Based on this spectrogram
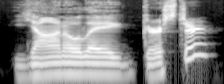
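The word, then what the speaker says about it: Jan-Ole Gerster: It is written by some people and it is directed by, I want to say, Yan Ole Gerster. Yes. All right, that's correct. I listened to the pronunciation and that is it.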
